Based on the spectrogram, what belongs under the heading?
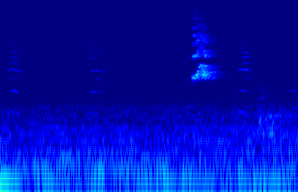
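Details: Zebra finch calls meant to prompt mating. Short stacked nasal notes are heard at the start and after one second, then one loud, broad, slightly buzzy call at two seconds and a softer one after it.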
